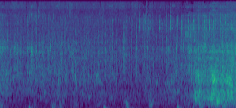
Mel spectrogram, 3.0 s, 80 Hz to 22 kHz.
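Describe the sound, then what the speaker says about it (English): A hooked trophy walleye's heartbeat in Bassmaster Fishing 2022, set on Lake Hamilton: soft low thumps in a steady pulse, roughly three a second, over faint water, with a rushing splash swelling at the end. "And it's got a heartbeat, so it's trophy, at least."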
